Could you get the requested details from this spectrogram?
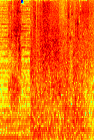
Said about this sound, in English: The guards shoot the old man and the prisoner.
